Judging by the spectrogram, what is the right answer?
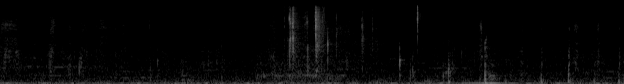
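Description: Faint paper handling: soft rustling and a few light ticks, most of them about halfway through, as the tip of a liquid glue bottle is run over folded paper.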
